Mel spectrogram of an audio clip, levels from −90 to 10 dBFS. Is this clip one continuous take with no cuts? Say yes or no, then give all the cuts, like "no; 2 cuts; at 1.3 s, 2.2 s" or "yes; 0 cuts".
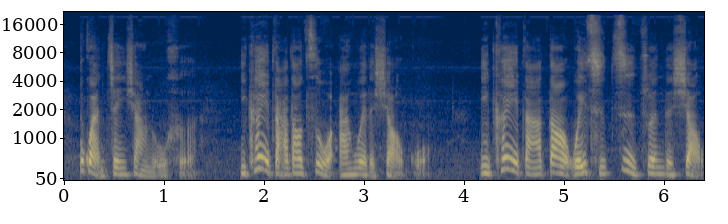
yes; 0 cuts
